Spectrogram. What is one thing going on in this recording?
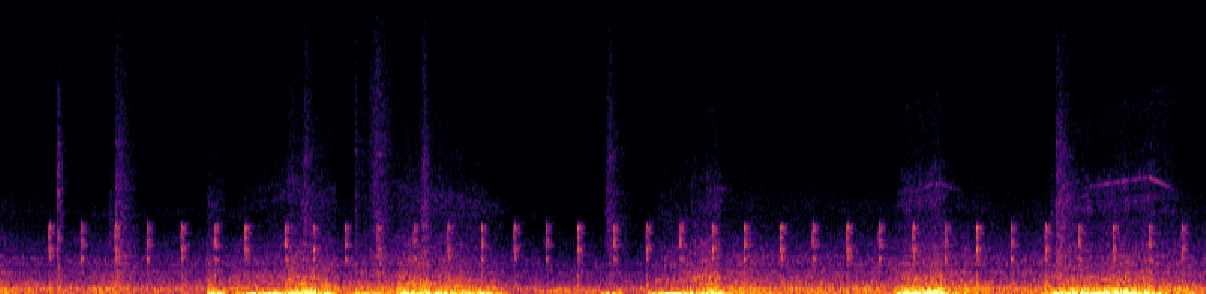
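A turn signal ticks steadily and quickly.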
